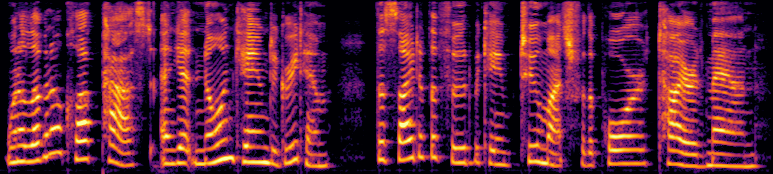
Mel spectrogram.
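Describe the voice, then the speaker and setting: A woman narrating a fairy tale from a storybook in a measured, formal storytelling delivery. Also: on the high side, lively intonation, warm tone. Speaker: storybook reader.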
